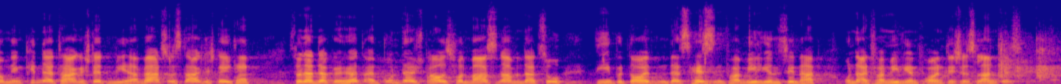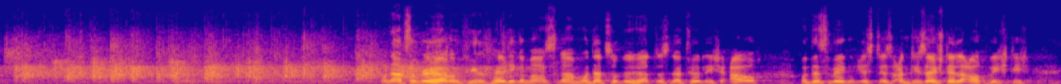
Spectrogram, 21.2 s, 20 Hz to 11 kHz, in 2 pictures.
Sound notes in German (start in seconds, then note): 9.9 Beifall bei der CDU und dem BÜNDNIS 90/DIE GRÜNEN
